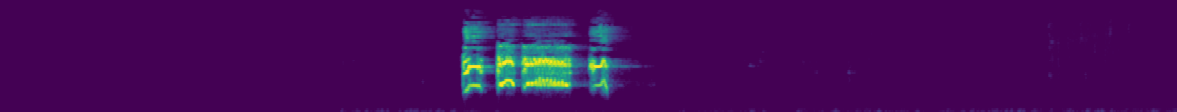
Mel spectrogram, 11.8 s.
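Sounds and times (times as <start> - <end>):
red junglefowl crowing: 4.6 - 6.4.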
